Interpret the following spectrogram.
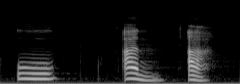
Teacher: Itu adalah hukum bacaan mad tabi'i. Maka harus dibaca panjang satu alif, dhammah yang diikuti dengan wawu, u an a. Nah, ini harus dibaca jelas atau terang.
